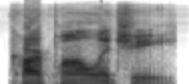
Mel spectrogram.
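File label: "carpology", American English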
